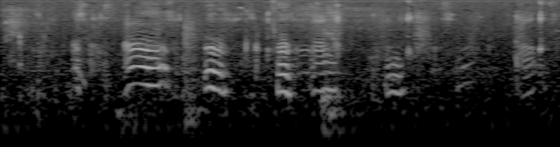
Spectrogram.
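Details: Rhodesian Ridgeback puppies, part of a mother's first litter of twelve, giving a few short, wavering whimpers and squeaks spaced about half a second apart in a quiet room.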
